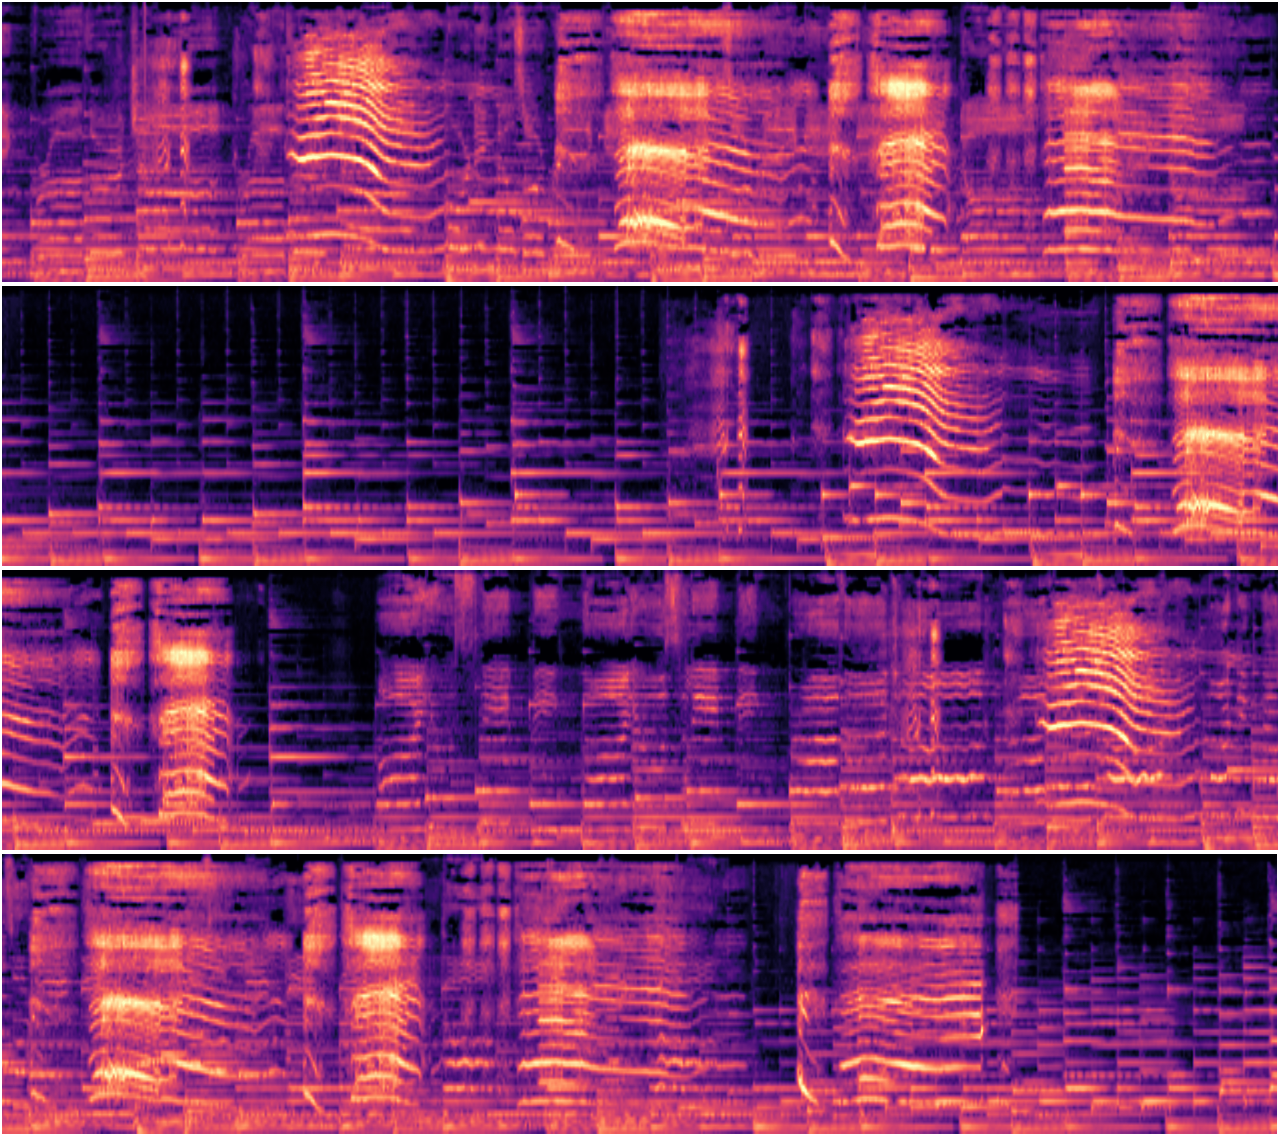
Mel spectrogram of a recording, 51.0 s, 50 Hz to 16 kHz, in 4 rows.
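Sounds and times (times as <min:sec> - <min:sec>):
gentle background music: 0:00.0 - 0:51.0
baby crying: 0:01.4 - 0:12.7, 0:19.6 - 0:27.8, 0:34.5 - 0:48.4.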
